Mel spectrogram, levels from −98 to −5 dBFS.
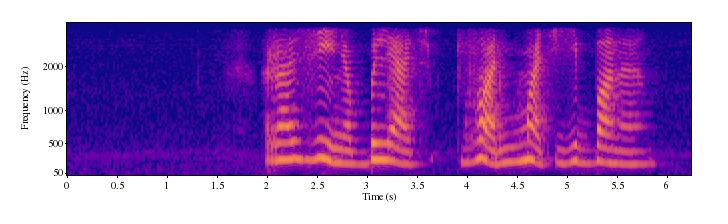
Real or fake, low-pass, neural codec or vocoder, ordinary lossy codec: real; 3.6 kHz; none; AAC, 24 kbps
